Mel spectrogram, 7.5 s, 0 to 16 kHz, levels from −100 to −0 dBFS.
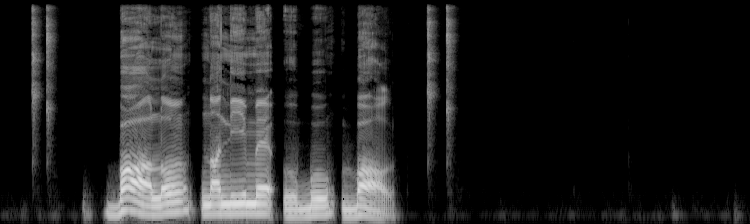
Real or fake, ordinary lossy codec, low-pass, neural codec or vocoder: real; none; 14.4 kHz; none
